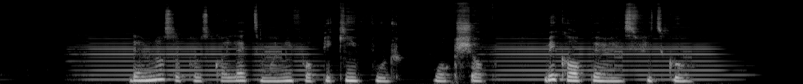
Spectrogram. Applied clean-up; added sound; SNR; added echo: neural mask model RNNoise.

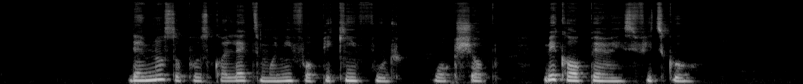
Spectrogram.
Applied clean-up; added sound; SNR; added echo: none; none; none; none.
